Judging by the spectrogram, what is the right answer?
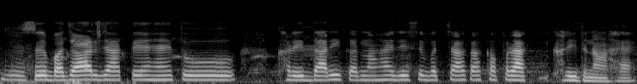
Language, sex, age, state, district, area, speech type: Hindi, female, 45-60, Bihar, Madhepura, rural, spontaneous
